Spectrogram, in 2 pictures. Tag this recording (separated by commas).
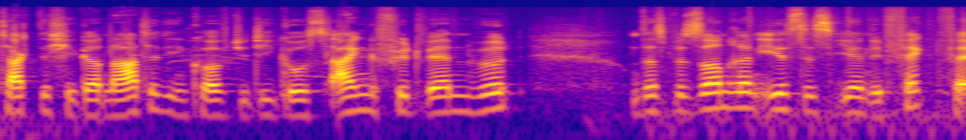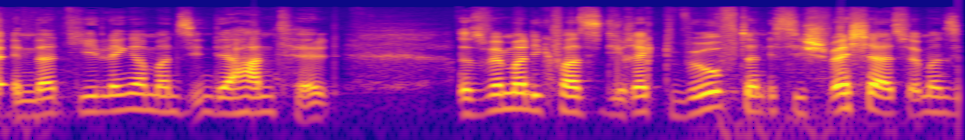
Speech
